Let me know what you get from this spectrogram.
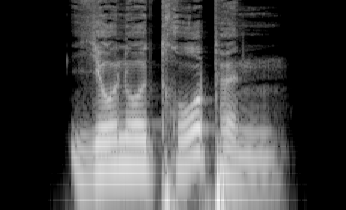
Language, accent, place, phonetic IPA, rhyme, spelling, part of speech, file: German, Germany, Berlin, [i̯onoˈtʁoːpn̩], -oːpn̩, ionotropen, adjective, De-ionotropen.ogg
- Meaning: inflection of ionotrop: 1. strong genitive masculine/neuter singular 2. weak/mixed genitive/dative all-gender singular 3. strong/weak/mixed accusative masculine singular 4. strong dative plural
